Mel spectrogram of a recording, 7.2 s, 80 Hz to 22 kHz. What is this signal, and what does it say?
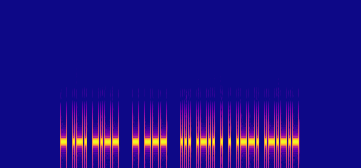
Morse code, heard as a keyed tone, about 30 wpm, 700 Hz. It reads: TRY TO SLEEP.
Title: Sentences from Top 500 Words 30wpm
